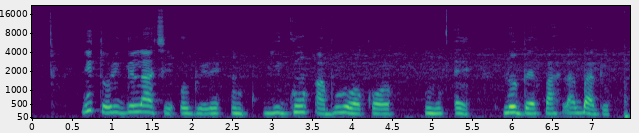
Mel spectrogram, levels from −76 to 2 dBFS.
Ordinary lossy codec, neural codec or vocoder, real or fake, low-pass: none; none; real; 19.8 kHz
